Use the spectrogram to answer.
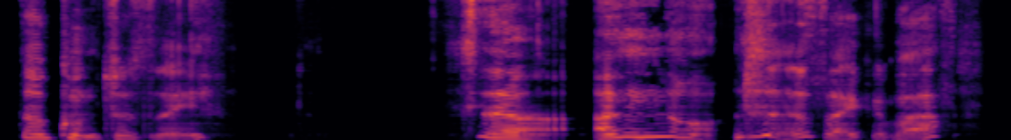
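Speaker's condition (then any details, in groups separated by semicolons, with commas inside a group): Cerebral palsy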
